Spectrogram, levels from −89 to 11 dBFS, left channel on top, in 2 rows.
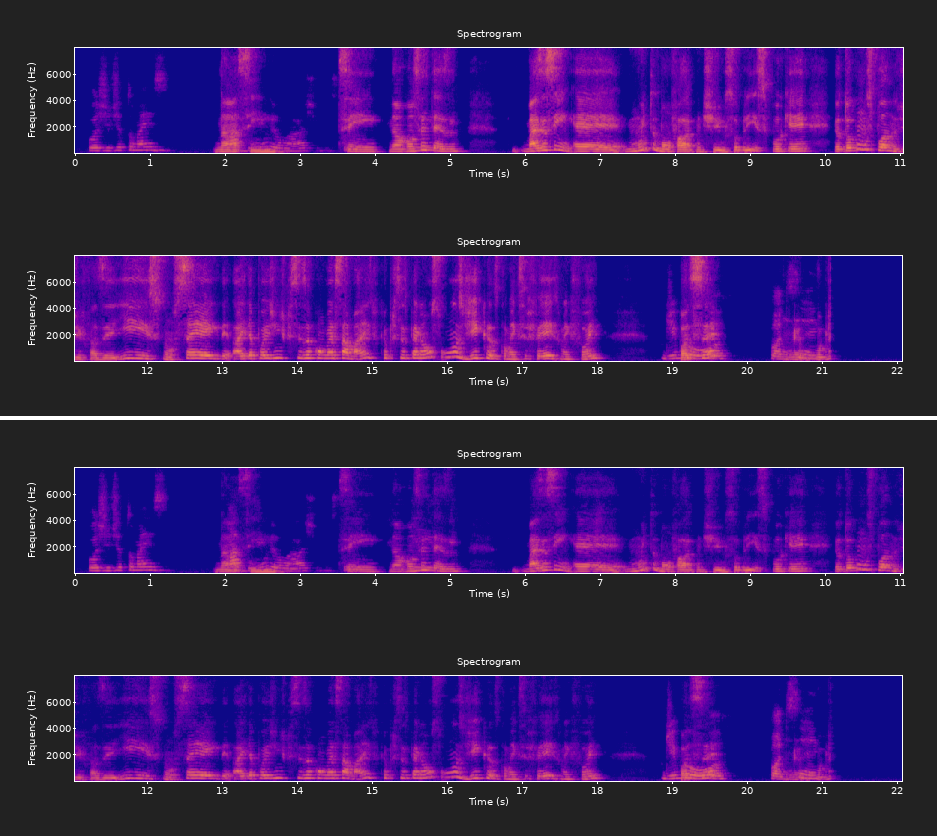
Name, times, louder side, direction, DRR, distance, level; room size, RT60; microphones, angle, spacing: voice 1, 0.2-1.2 2.0-3.8 4.5-5.0 18.9-19.7 20.3-21.0, right 2 dB, 65° right, 2.0 m, -38 dB
voice 2, 1.9-2.8 3.5-5.2 5.8-18.1 19.1-19.6 20.5-21.1, left 6 dB, 75° left, 0.3 m, -30 dB
4.4 x 3.0 x 2.8 m
head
